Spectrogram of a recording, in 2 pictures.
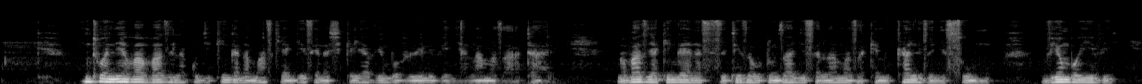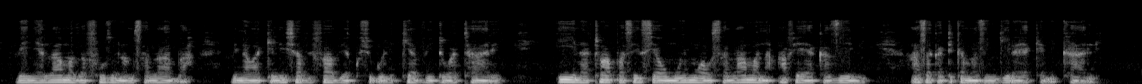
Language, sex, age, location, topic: Swahili, male, 18-24, Kisumu, health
